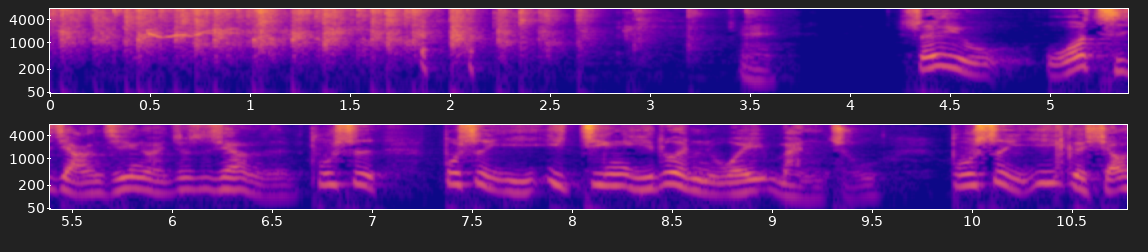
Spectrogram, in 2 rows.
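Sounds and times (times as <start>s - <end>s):
crowd clapping: 0.0s - 3.4s
speech: 3.4s - 3.7s, 4.3s - 10.7s.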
